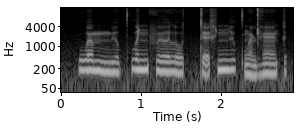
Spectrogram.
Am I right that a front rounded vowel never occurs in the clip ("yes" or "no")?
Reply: no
